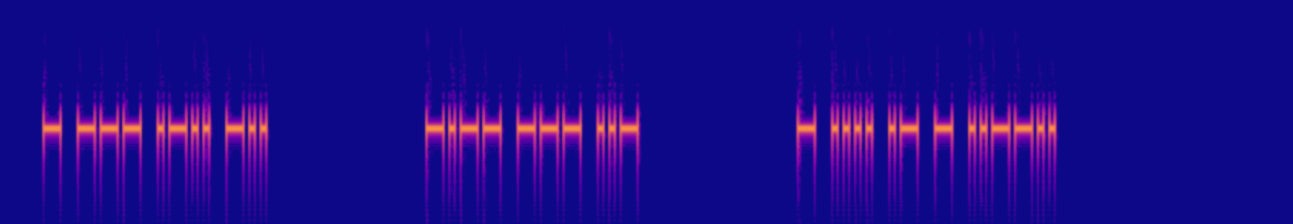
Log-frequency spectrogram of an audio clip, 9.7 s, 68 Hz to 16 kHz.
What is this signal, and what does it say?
Morse code, heard as a keyed tone, about 28 wpm, 700 Hz. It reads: TOLD YOU THAT?
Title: 4x Word-Spacing - Sentences from Top 400 Words - 28wpm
